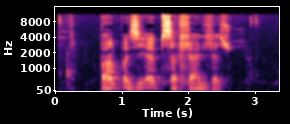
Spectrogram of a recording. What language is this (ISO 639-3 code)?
kbd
